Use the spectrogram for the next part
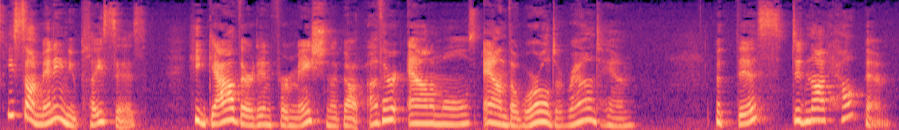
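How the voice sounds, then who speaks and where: Reading aloud to little kids, a woman teacher sounds a little high in pitch. Her storytelling is expressive and clearly articulated, broken up by pauses where she explains parts of the tale.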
